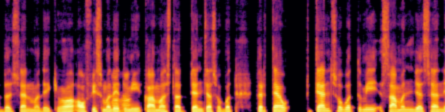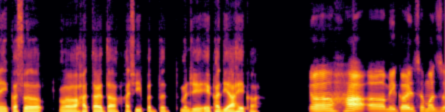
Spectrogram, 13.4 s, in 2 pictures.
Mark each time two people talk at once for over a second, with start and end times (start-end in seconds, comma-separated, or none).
none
